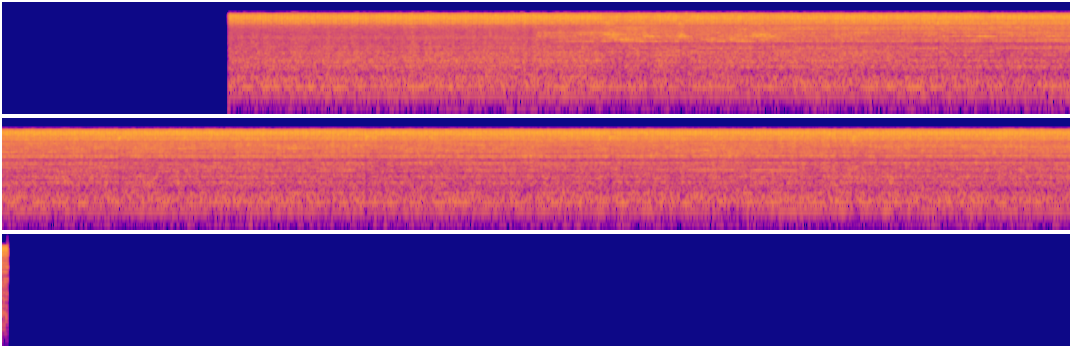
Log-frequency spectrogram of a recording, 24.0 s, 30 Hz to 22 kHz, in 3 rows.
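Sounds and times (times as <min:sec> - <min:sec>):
power tool motor whining: 0:01.7 - 0:16.1.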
